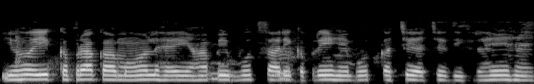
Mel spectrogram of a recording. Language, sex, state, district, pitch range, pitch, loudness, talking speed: Hindi, female, Bihar, Kishanganj, 205-215 Hz, 210 Hz, -16 LUFS, 200 wpm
